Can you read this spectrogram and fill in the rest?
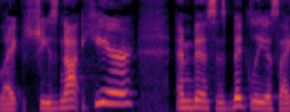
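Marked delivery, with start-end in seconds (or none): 0.2-1.4 high, slow, exasperated sighing delivery. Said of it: "comes back somewhat exasperated".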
